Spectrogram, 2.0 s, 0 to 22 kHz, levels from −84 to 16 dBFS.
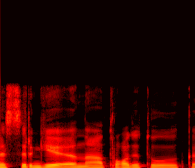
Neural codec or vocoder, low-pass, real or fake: none; 10.8 kHz; real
